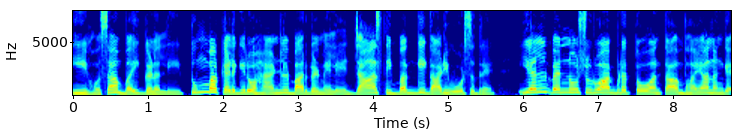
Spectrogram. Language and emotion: Kannada, fearful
